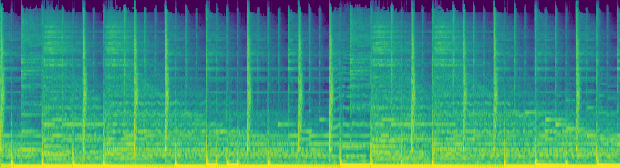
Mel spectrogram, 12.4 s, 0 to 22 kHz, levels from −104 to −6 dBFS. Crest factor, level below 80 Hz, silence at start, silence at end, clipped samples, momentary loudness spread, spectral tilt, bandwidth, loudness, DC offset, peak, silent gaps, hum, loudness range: 6 dB; -6 dBFS; 0 s; 0 s; 1%; 5 LU; -5 dB/octave; 17.5 kHz; -12 LUFS; under 0.1%; 0 dBFS; none; none; 1 LU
